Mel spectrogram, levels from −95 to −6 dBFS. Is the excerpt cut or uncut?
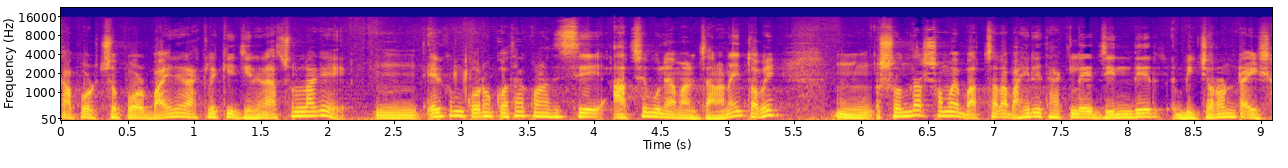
uncut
